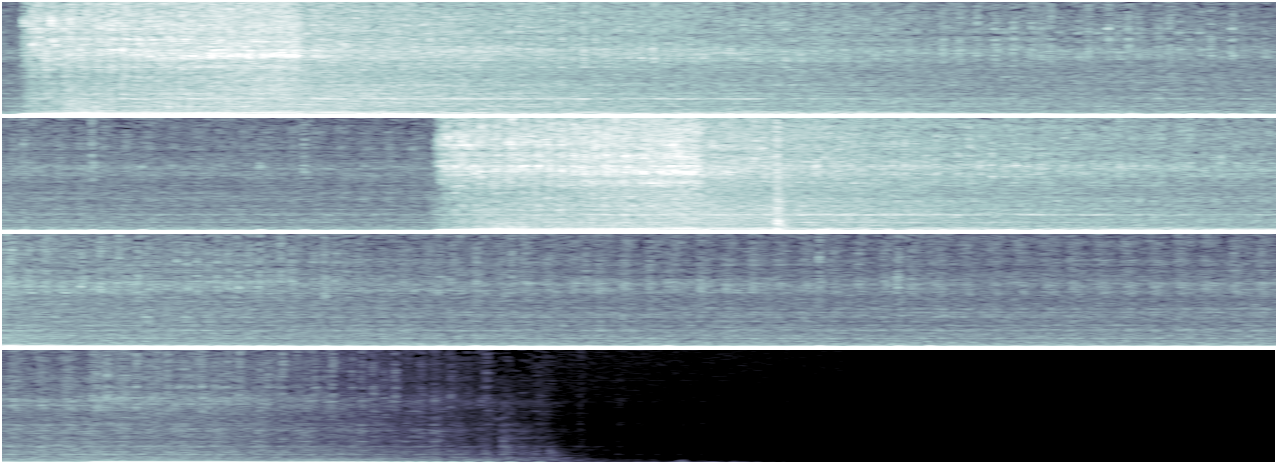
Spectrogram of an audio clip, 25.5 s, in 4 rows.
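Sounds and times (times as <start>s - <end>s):
2.5 ton truck engine big revs: 0.0s - 18.1s.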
